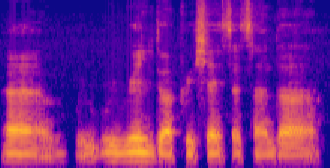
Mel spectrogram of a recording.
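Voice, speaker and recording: A middle-aged man hosts an author interview on a video call. His voice is low and rough-edged, with a dry, close sound. He talks haltingly, often repeating a word before carrying on. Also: flat delivery, dark tone, no room sound. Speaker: co-host of an author interview show. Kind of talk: live interview hosting. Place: indoor room at home, video call. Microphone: video-call microphone.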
